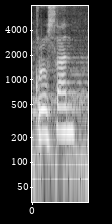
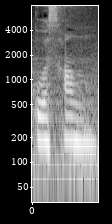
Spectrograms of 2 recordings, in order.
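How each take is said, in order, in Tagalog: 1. Binibigkas ito gamit ang matigas na tunog na pang-Filipino. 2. Binibigkas ito gamit ang malambot na tunog na pang-Pranses. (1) "sa atin, sa mga Pilipino" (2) "sa kanila croissant"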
